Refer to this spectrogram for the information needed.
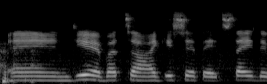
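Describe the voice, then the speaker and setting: The woman's voice has a medium pitch and moves at a moderate pace. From New Zealand, Southland (Mataura), Māori. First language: te reo Māori. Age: 30s. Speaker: journalist. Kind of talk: interview.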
